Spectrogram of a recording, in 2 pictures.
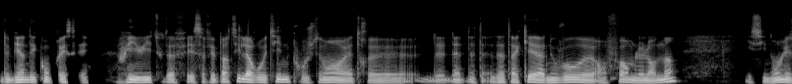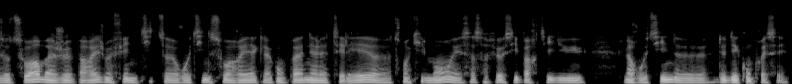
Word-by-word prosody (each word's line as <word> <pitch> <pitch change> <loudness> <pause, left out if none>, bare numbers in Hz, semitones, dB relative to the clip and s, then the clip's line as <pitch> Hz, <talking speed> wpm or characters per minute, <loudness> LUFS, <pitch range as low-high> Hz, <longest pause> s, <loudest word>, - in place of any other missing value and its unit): De 105 -1 +1
bien 110 +2 +6
décompresser. 105 -1 0 0.4
Oui, 115 -2 +6
oui, 105 0 +5
tout 110 - -5
à 105 - +2
fait. - - -2
Ca - - -5
fait - - -1
partie 110 +6 0
de - - +5
la - - +10
routine 110 +2 +2
pour 105 - -6
justement 105 +1 +2
être, 95 0 -3
heu, 95 0 -1
de 100 - -5
d'a 105 0 -1
d'atta 105 0 -6
d'attaquer, 105 +2 +2
à 100 -2 +6
nouveau, 110 +3 +4
heu, 95 - +4
en 90 - -2
forme, 110 +1 +1
le 95 - +3
lendemain. 105 +11 +3 0.7
Et - - -11
sinon 95 +3 +1
les 105 -4 +4
autres 95 - -3
soirs, 105 +4 +3
bah, 105 -3 +2
je 95 +1 -2
pareil, 90 +3 -2
je 105 - -4
me 100 - -1
fais 100 - -5
une 95 -2 -2
petite, - - -14
heu, 100 - -1
routine 95 +1 -3
soirée 95 -1 -1
avec 100 -2 -3
la 95 -1 -3
compagne 100 +2 -1
à - - +3
la 90 -1 -1
télé, 95 0 -2
heu, 95 -4 -1
tranquillement 95 +3 -2
et 100 - -1
ça, 90 +4 -7
ça 100 -1 -10
fait 95 - -6
aussi 100 -2 -2
partie 105 - -3
du 95 -1 -1 0.4
de 105 - 0
la - - +4
routine, 95 +3 0
heu, 90 -1 -2
de 105 -1 -1
décompresser. 95 -2 -2
100 Hz, 250 wpm, -23 LUFS, 95-105 Hz, 0.7 s, la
